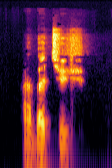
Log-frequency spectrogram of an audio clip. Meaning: masculine plural of abattu
- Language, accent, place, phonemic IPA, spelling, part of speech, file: French, France, Lyon, /a.ba.ty/, abattus, verb, LL-Q150 (fra)-abattus.wav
